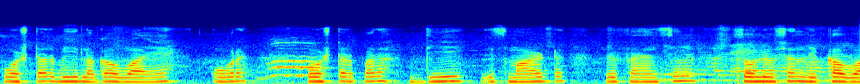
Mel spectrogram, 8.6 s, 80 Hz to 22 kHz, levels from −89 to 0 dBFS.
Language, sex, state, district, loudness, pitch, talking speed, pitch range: Hindi, male, Uttar Pradesh, Shamli, -21 LUFS, 170 Hz, 95 wpm, 160-175 Hz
